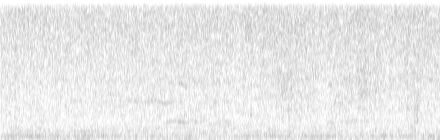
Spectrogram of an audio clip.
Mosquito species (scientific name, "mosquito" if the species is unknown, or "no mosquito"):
Anopheles gambiae s.s.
